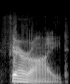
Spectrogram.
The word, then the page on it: ferrite: American English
